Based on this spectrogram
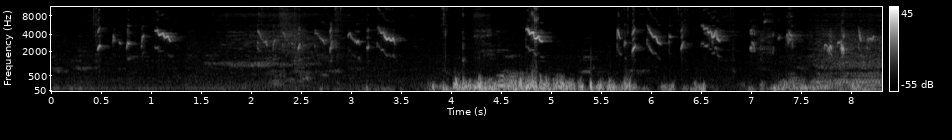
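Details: Yellow-vented bulbul, its 'ciak ciak' calls heard as clusters of short, sharp, high chirps scattered through the clip, partly overlapped by loud low rumbling and knocking noise in the middle and toward the end.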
